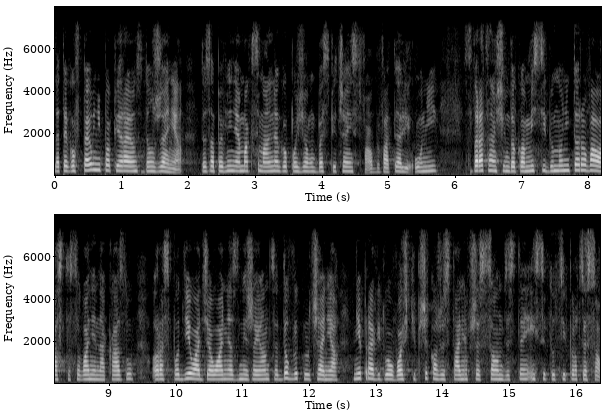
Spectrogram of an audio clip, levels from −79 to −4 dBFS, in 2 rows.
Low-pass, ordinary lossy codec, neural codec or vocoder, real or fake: 7.2 kHz; none; codec, 16 kHz, 8 kbps, FunCodec, trained on LibriTTS, 25 frames a second; fake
